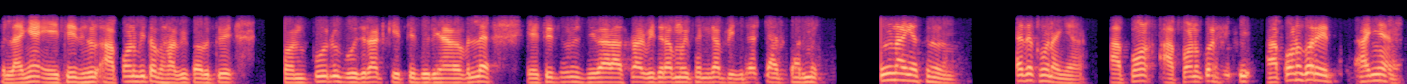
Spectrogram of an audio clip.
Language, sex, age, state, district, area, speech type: Odia, male, 18-30, Odisha, Subarnapur, urban, conversation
